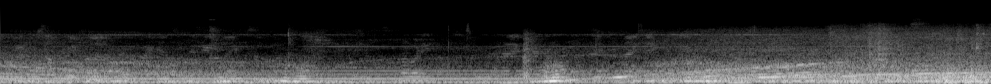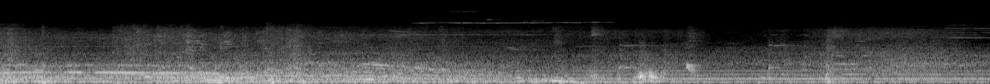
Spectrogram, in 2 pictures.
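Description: Passing cars swish by outside.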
